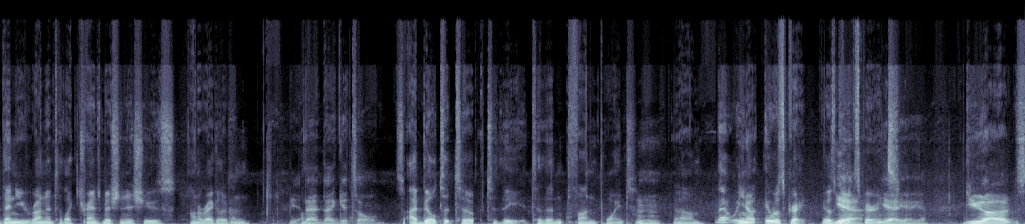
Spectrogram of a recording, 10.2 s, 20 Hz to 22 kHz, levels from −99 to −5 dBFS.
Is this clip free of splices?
no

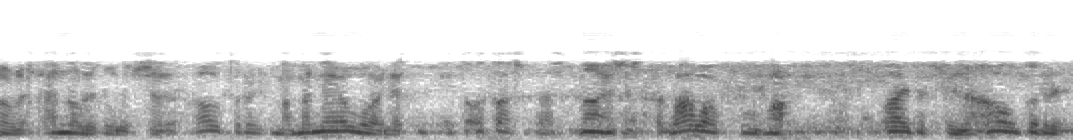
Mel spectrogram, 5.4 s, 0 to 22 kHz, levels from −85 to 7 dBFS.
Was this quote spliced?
no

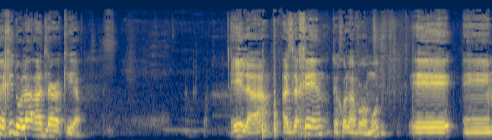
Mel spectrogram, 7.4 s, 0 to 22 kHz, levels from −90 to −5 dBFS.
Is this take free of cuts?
yes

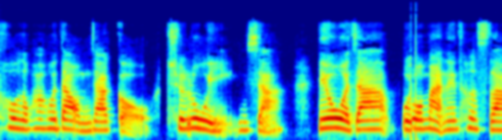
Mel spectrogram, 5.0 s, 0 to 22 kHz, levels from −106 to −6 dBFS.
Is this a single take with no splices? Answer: no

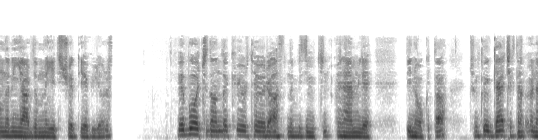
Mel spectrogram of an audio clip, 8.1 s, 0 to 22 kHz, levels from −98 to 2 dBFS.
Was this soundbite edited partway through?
no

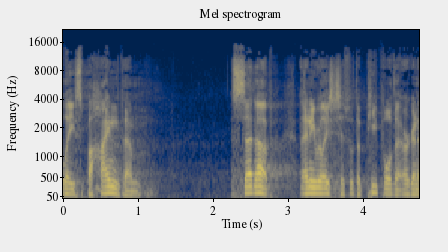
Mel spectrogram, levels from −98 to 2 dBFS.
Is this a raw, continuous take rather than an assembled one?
no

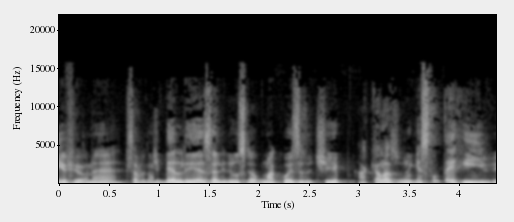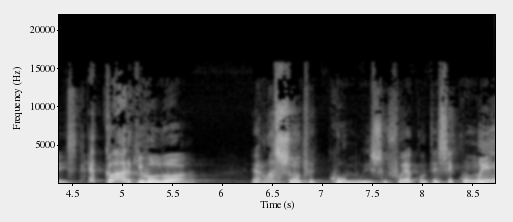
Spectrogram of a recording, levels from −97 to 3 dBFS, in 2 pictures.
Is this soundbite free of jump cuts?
no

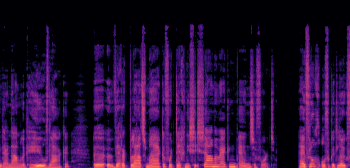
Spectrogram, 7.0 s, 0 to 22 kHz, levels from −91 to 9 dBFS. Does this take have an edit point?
yes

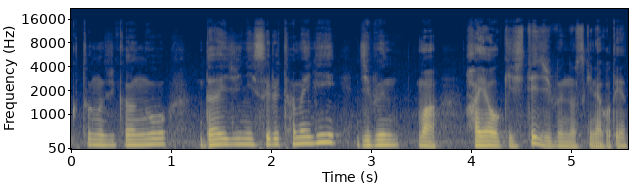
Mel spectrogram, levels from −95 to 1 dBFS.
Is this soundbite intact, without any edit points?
no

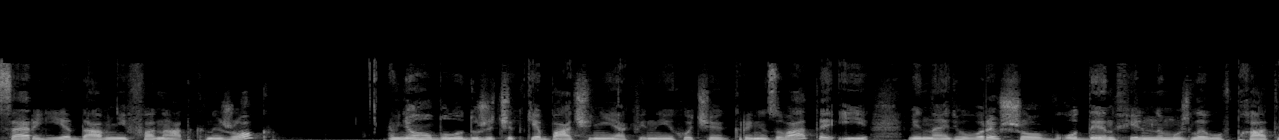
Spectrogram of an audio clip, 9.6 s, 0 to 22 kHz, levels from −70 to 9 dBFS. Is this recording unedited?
yes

